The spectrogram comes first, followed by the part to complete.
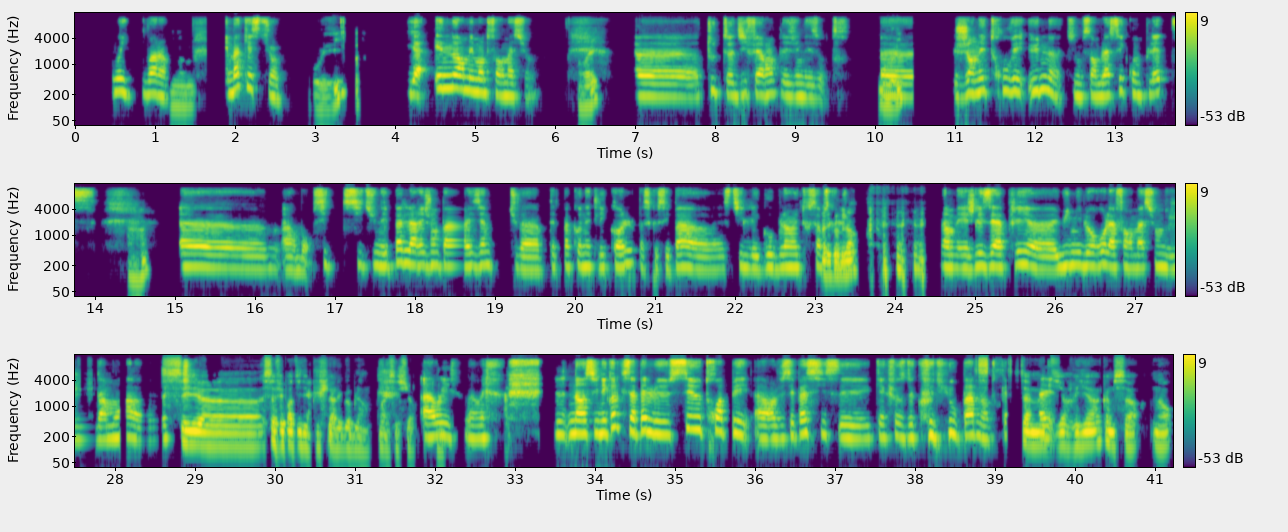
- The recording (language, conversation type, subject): French, unstructured, Quel métier te rendrait vraiment heureux, et pourquoi ?
- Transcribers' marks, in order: other background noise; drawn out: "Hem"; laugh; chuckle; chuckle; unintelligible speech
